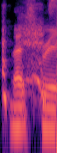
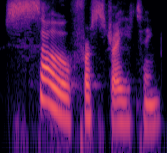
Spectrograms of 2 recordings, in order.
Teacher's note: stressing that really, which shows her frustration and her annoyance. The stress communicates her frustration.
